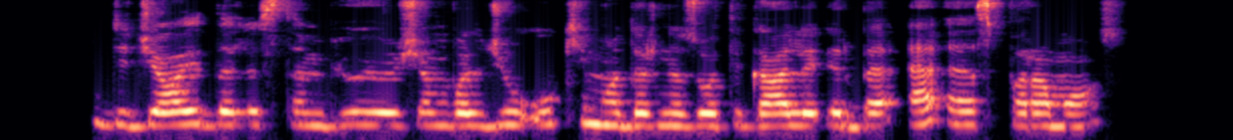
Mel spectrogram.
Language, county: Lithuanian, Alytus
